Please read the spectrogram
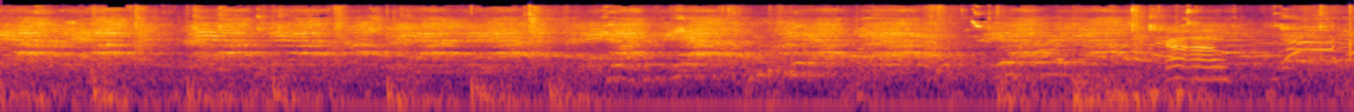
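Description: A basketball being dribbled on a hardwood gym floor, with voices in the echoing hall. Sneaker squeaks come near the end.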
